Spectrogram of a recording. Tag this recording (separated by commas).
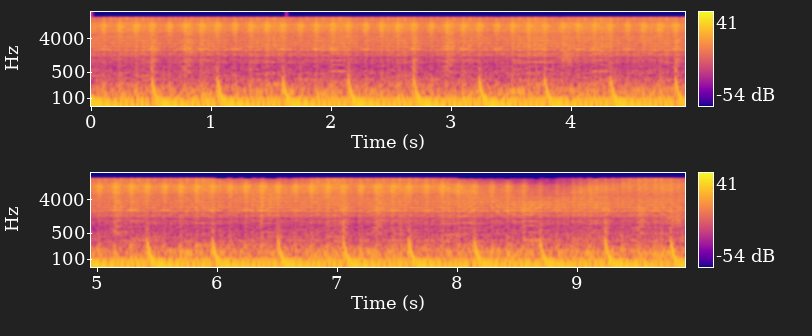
Electronic music, Music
